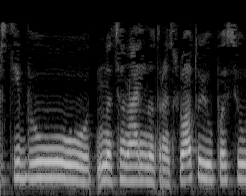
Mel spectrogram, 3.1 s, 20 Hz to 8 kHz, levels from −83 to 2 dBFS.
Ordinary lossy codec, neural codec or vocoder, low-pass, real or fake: MP3, 24 kbps; none; 7.2 kHz; real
